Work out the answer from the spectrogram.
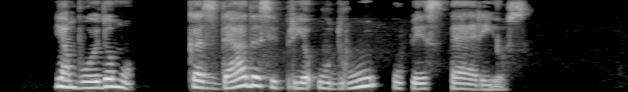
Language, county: Lithuanian, Klaipėda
